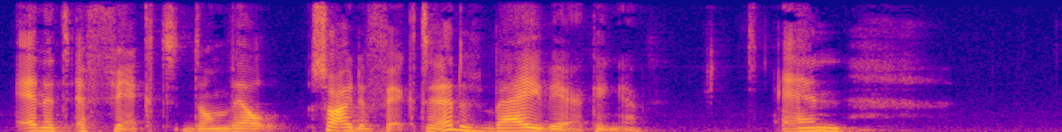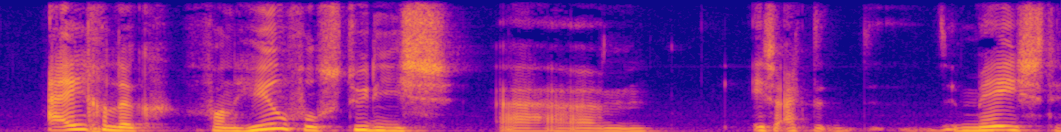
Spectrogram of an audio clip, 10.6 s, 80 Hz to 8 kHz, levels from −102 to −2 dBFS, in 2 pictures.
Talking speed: 105 wpm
